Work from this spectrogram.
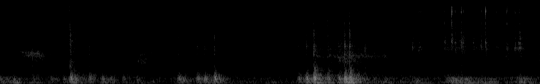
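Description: Fingertips and nails tap and scratch along the raised ridges of a shiny, ribbed, thin-sheet corrugated aluminium decorative panel on a wall. The result is a quiet run of soft, dull taps with a brief metallic ring, mixed with light scraping between them.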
